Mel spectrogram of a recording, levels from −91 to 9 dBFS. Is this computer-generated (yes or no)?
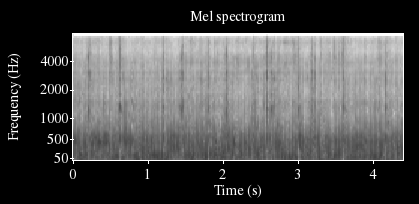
yes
